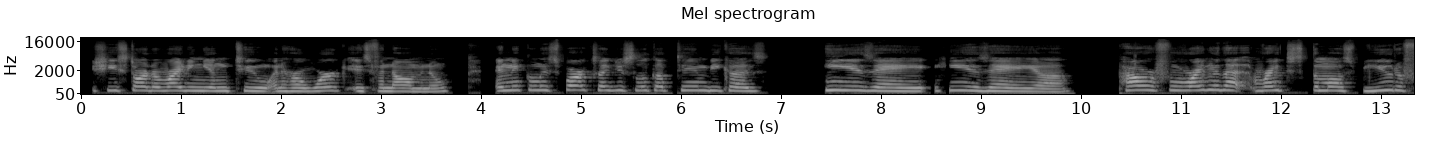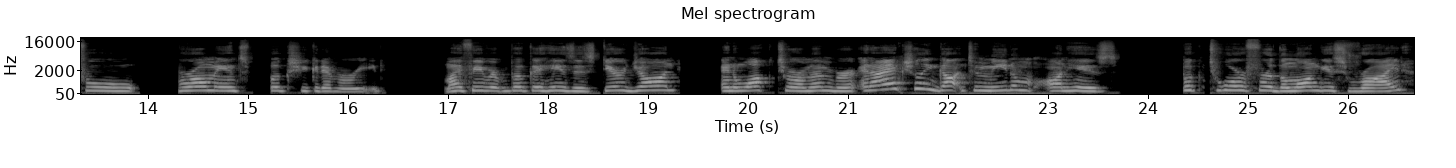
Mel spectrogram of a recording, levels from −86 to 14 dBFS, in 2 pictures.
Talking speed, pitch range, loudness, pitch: 150 wpm, 240-285 Hz, -30 LUFS, 265 Hz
